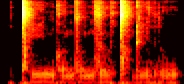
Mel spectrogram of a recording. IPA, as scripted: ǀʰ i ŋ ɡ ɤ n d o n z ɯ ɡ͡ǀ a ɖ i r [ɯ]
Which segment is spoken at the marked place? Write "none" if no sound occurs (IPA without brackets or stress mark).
u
